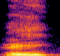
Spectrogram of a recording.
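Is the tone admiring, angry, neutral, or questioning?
questioning. It is unsure and questioning.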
